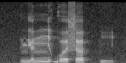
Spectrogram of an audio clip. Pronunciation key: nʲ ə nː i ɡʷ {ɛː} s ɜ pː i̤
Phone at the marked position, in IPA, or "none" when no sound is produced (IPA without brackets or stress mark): əː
